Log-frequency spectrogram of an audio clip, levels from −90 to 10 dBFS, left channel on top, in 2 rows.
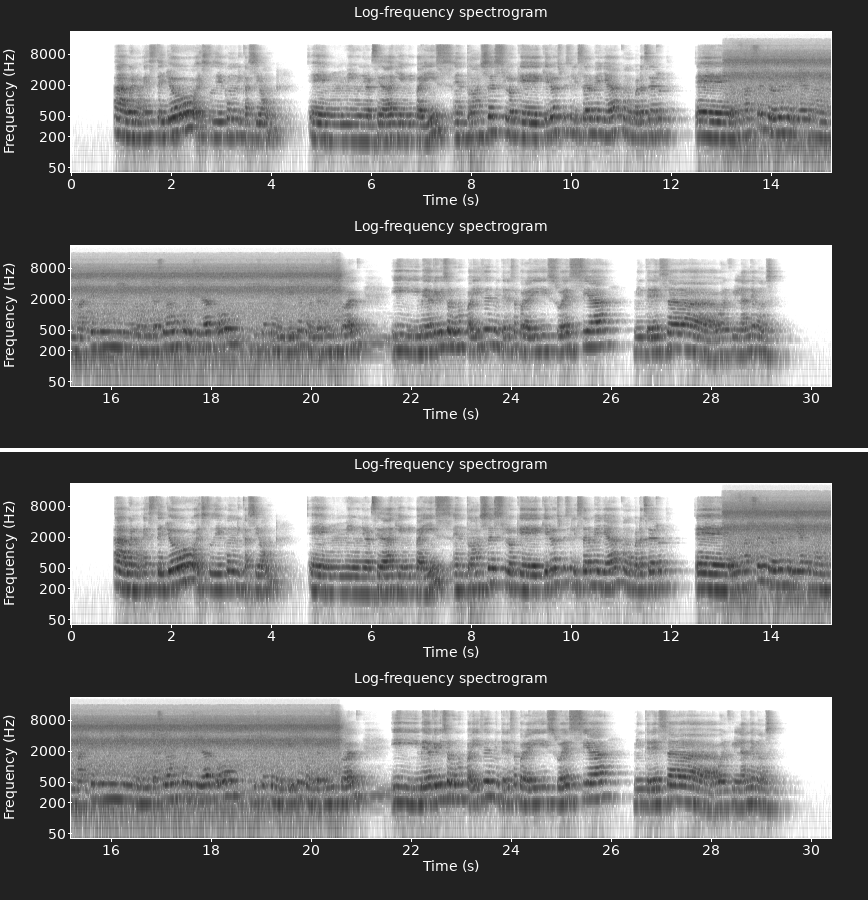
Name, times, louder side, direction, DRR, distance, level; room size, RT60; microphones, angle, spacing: voice 1, 0.8-4.0 4.7-11.9 12.5-20.9 21.6-25.9 26.4-29.2, right 1 dB, 65° right, -2 dB, 0.8 m, -20 dB
sound 1, 13.0-20.6, right 4 dB, 45° right, 0.4 m, -23 dB
sound 2, 15.0-22.9, left 2 dB, 45° left, 0.4 m, -38 dB
3.0 x 2.2 x 3.1 m, 0.74 s
head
